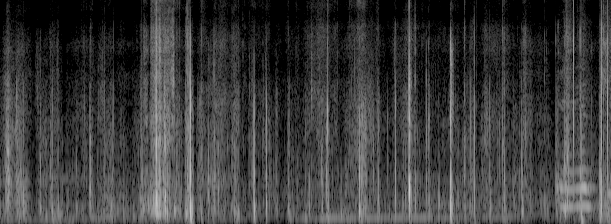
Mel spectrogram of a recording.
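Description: Irregular knocks, clicks and rustling from a handheld phone being carried and moved about. A faint steady hum runs through the middle.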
